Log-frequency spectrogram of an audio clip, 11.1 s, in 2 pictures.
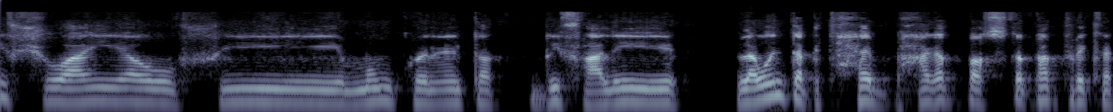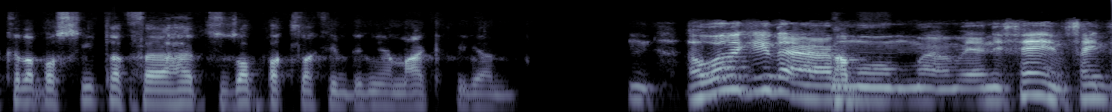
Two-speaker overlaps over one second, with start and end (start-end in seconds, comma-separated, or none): none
